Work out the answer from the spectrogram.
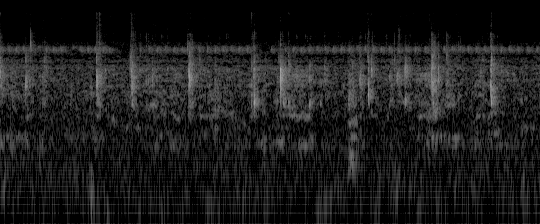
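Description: Faint wet mouth clicks and smacks of a person chewing pizza close to the microphone, roughly one a second and irregular, over a faint steady high-pitched whine.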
